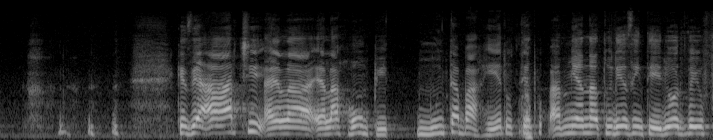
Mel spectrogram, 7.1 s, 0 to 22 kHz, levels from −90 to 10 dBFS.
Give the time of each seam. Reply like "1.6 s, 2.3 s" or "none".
2.6 s, 5.4 s

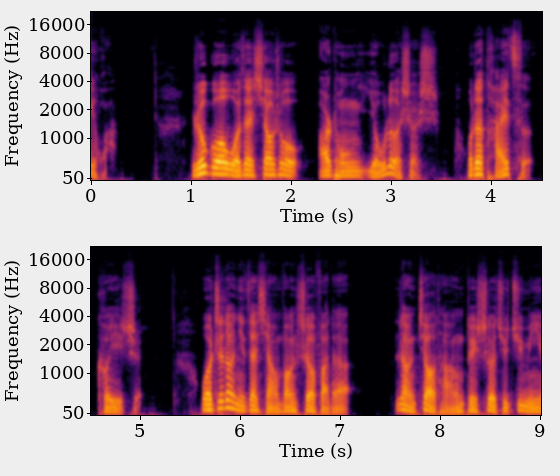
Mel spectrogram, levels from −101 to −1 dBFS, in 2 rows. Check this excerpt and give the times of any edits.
3.6 s

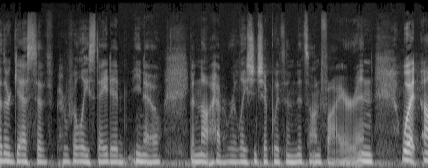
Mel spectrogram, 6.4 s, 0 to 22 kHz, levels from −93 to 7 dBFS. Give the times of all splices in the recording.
2.8 s

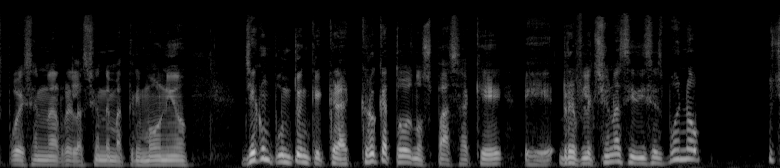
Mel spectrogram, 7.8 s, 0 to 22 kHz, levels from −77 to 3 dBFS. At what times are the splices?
5.1 s

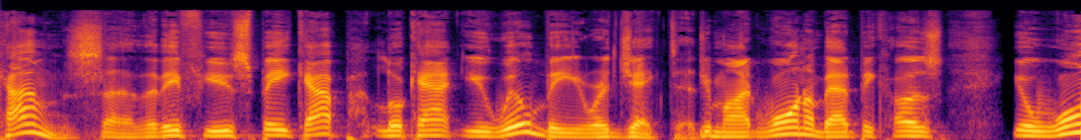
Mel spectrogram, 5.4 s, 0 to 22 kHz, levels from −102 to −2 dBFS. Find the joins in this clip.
3.5 s

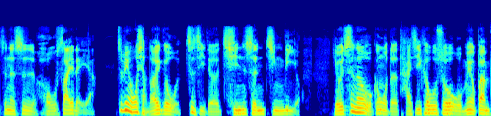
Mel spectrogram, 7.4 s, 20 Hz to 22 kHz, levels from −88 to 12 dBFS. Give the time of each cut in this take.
1.7 s

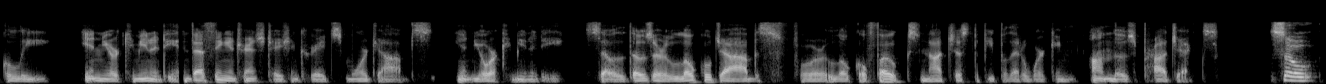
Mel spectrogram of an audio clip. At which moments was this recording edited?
1.8 s, 10.8 s

